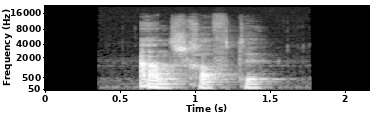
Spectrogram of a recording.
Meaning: inflection of aanschaffen: 1. singular dependent-clause past indicative 2. singular dependent-clause past subjunctive
- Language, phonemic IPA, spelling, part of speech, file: Dutch, /ˈansxɑftə/, aanschafte, verb, Nl-aanschafte.ogg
